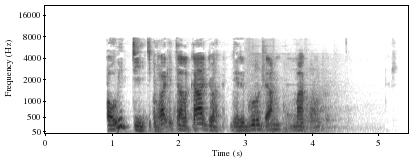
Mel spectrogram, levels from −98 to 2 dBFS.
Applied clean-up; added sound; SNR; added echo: neural mask model DeepFilterNet 3.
